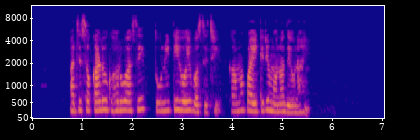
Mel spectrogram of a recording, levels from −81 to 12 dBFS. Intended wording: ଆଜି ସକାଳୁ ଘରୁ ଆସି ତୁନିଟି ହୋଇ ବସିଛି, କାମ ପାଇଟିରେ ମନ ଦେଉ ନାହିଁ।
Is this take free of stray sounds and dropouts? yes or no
yes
